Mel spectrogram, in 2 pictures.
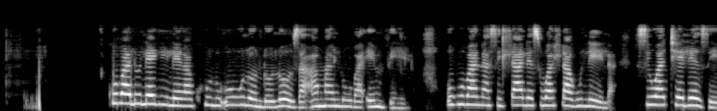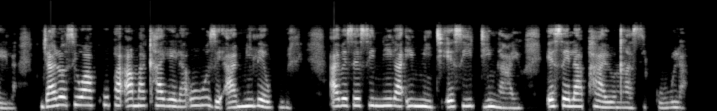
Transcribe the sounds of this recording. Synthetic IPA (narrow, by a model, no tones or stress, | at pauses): ɣuβaluleɣilɛɣakʰuluːɣulɔndʱɔlɔza̰ʔamaluβaʔɛɱvɛːlɔ | uɣuβanasiɬalɛsiwaɬaɣulɛːla̰ | siwatʰɛlɛzɛland͡ʒʱalɔsiwakʰupʰaʔamaǁʰaɣɛlaʔuɣuzɛʔamilɛɣuɬɛ̥a̰βɛsesiniɣaʔimitʰiesijid̥ʱiŋajɔɛsɛlapʰajɔŋ͡ǁasiɡ̥ʱuːla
